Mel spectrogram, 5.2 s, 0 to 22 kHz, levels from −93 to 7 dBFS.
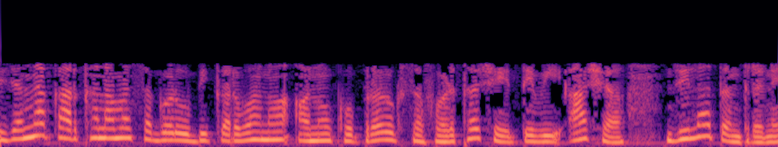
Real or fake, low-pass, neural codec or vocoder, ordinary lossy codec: real; 3.6 kHz; none; none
